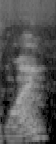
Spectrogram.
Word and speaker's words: Wein: His last name is Wine. Wein.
